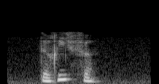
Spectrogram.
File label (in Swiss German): "riffe", alsace; meteo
